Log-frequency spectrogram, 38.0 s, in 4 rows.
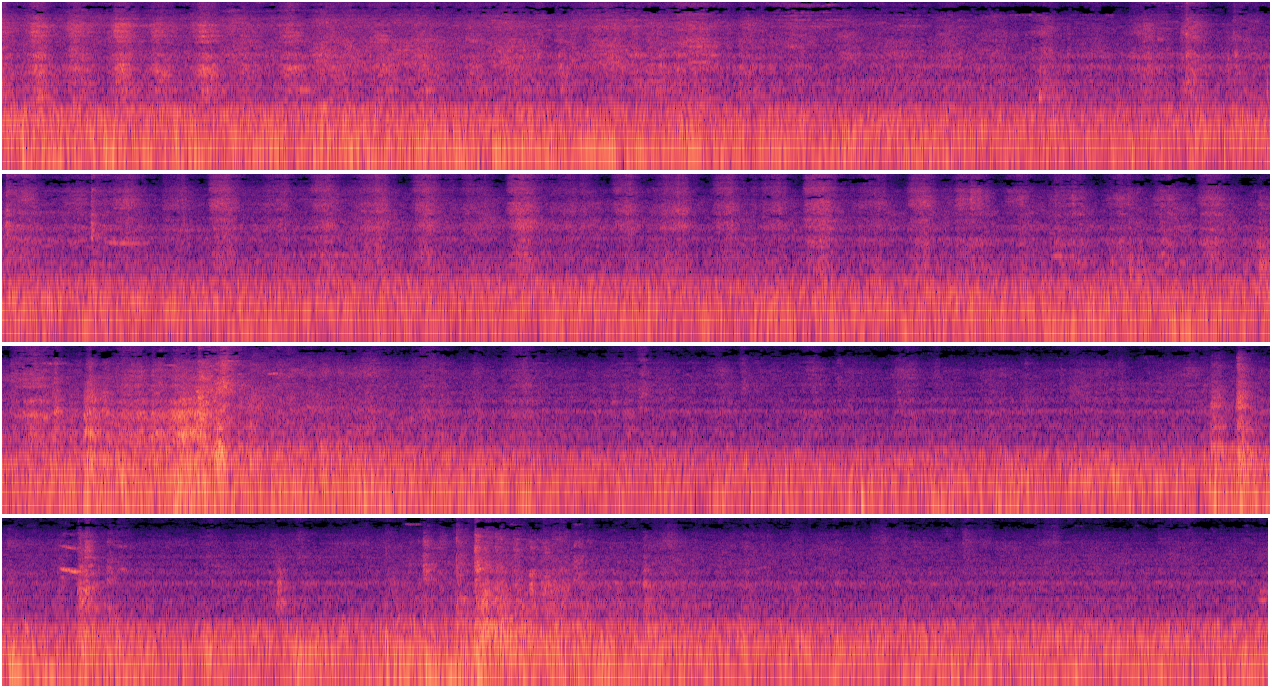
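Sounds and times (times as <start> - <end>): wheels clacking over rail joints: 0.0 - 23.0, 30.6 - 33.8
freight train rumbling past: 0.0 - 38.0.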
